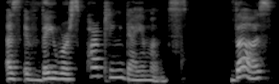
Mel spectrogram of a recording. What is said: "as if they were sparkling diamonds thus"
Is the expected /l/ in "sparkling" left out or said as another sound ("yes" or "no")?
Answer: no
